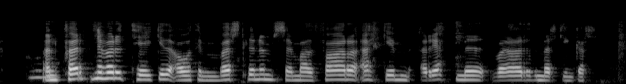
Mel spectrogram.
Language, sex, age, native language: Icelandic, female, 30-39, Icelandic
